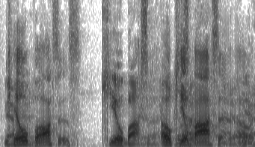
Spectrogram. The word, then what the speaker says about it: kielbasa: kill bosses? Like, didn't you? Bratwurst. No. Bratwurst. that's Bratwurst. right. Yeah. Kill bosses. Kielbasa.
